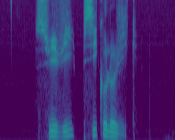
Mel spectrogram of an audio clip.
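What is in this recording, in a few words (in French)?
"suivi psychologique" French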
